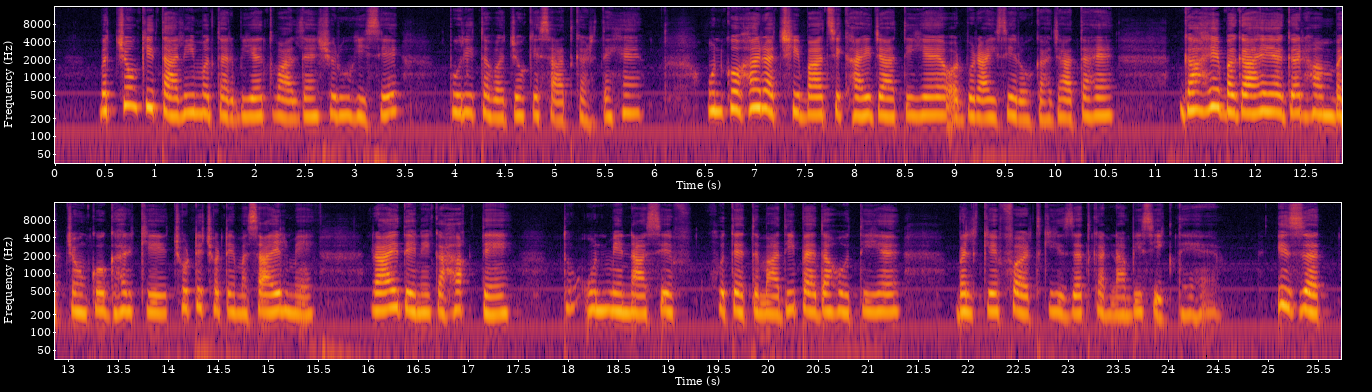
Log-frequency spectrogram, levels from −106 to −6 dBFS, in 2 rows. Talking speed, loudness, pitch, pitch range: 145 wpm, -31 LUFS, 230 Hz, 215-245 Hz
